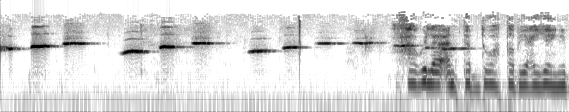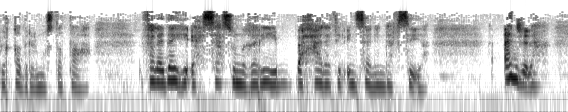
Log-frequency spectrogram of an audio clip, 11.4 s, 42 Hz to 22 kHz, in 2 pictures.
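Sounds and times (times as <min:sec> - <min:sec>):
whistled signal from a person's mouth: 0:00.0 - 0:04.0
faint low hum: 0:00.0 - 0:11.3
speech: 0:04.1 - 0:11.3.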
